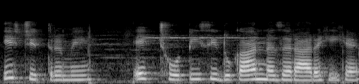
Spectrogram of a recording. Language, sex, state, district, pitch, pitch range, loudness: Hindi, female, Chandigarh, Chandigarh, 220 Hz, 210-245 Hz, -17 LUFS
